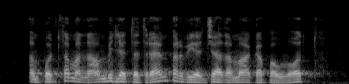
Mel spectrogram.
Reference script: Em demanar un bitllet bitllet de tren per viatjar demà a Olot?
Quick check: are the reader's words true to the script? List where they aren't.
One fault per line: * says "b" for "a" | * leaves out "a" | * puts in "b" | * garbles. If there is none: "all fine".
* puts in "pots"
* leaves out "bitllet"
* puts in "cap"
